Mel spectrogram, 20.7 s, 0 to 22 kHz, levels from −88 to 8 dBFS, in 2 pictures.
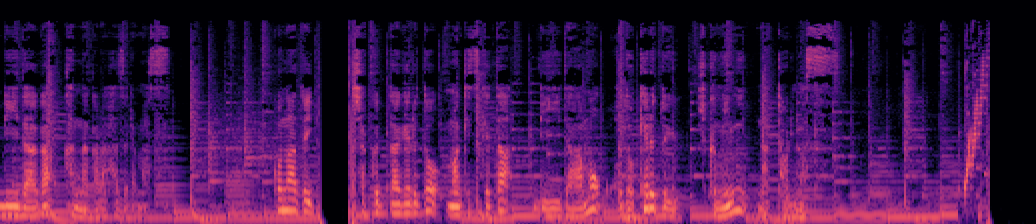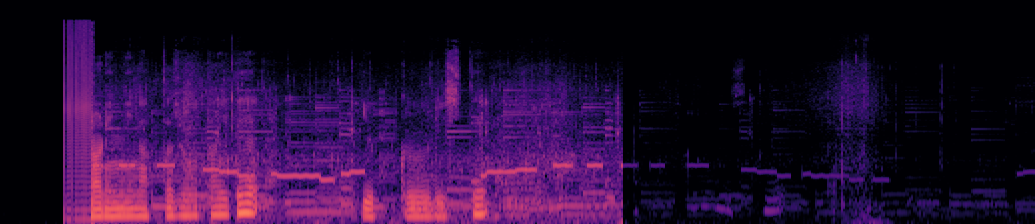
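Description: At 3.18 s a cable is pulled and plugged in. A pop cuts the sound to near silence for about 0.33 s, then a 45 ms burst of 50 Hz mains buzz sounds while only the plug's tip makes contact, and a second pop brings the audio back at 3.55 s. The same fault recurs from 9.86 to 11.28 s with a longer gap of about 1.37 s and a 0.27 s buzz, this time at 60 Hz. That hum between the two pops sets this apart from a plain digital dropout, which would fall silent cleanly.

From 16.58 s to the end, the level drops by about 28 dB, and what remains is a faint copy of the full sound. The most likely cause is one channel inverted, so that material common to both channels cancels when they are summed to mono and only their difference survives. A simple gain drop would instead keep the centre and low end intact.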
